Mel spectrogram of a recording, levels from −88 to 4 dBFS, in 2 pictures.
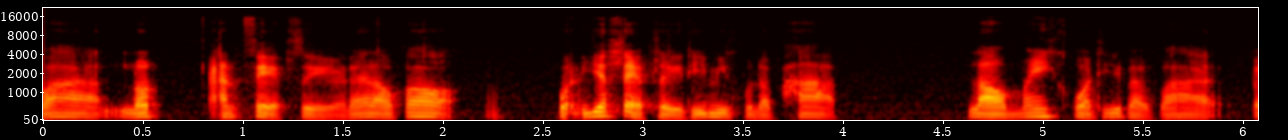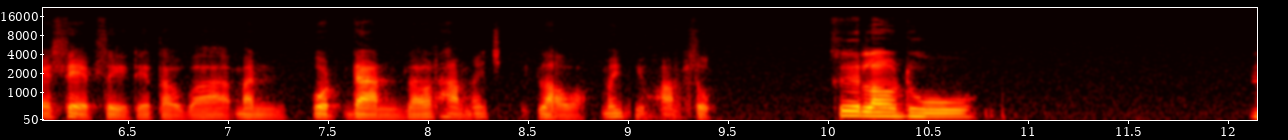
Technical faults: none

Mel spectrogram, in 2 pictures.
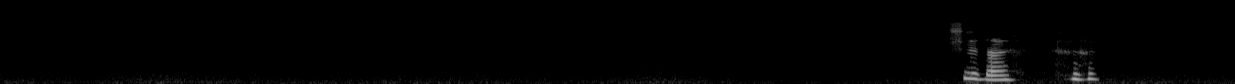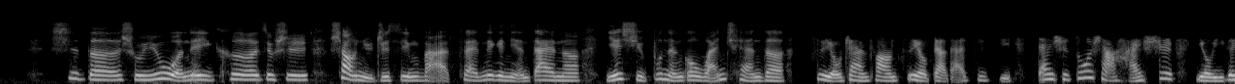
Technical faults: handover gap; fallback to narrowband

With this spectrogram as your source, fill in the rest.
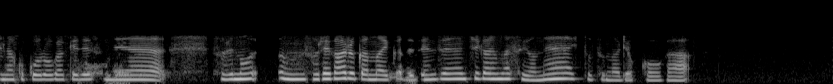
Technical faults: other side's voice leaking through; speech suppressed in double talk

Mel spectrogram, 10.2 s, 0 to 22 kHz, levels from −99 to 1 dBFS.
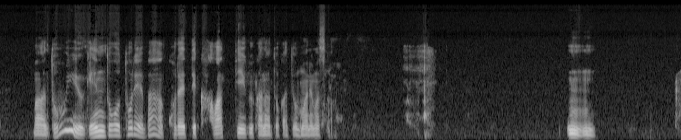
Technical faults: echo leak

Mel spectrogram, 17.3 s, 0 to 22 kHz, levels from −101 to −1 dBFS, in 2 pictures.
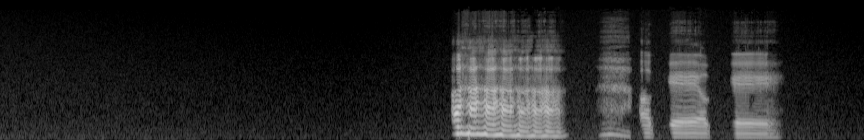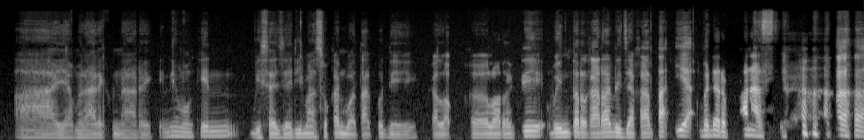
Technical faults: channel delay (comb filtering)

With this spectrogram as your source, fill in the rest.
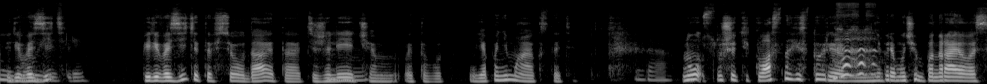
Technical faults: none

